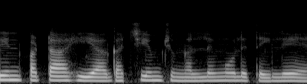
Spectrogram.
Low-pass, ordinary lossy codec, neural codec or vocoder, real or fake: 7.2 kHz; MP3, 64 kbps; none; real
